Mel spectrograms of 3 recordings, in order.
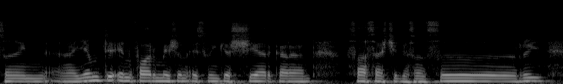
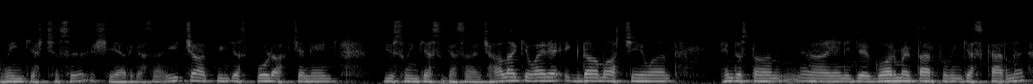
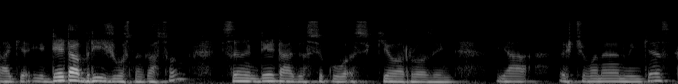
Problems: background sounds at intervals, background conversations at intervals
